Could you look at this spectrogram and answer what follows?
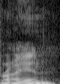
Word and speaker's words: Rian: we work together you your name is spelled r i a an and so like I know it's Ryan but but in my I get self-conscious too so I'm like is it Rion like but but I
